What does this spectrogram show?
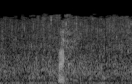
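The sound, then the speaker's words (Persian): A steady, gentle rush of flowing river water runs throughout, with a brief brighter splash or gurgle near the middle. No voices are heard. “شاهزاده جوان قصه ما رفت و رفت و رفت تا به رودخانه زیبایی رسید”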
